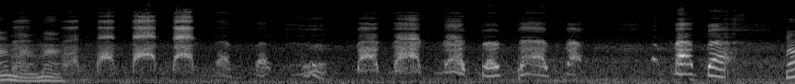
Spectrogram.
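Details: Hoarse voice in a baby, caused by a cough, while still babbling and talking.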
